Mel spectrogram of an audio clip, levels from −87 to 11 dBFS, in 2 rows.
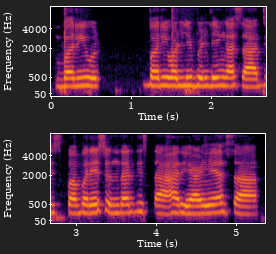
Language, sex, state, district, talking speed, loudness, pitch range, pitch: Konkani, female, Goa, North and South Goa, 125 wpm, -13 LUFS, 230-245 Hz, 240 Hz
